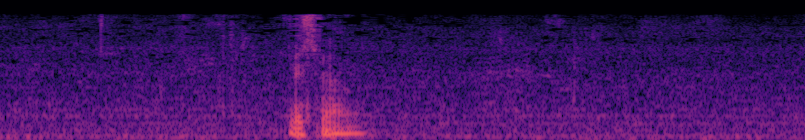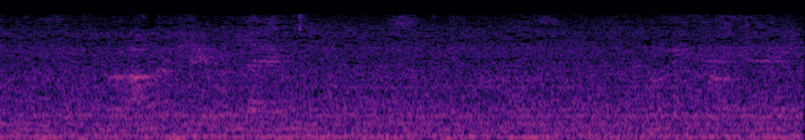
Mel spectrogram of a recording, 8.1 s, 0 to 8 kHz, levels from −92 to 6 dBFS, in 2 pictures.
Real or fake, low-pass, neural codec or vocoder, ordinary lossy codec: fake; 7.2 kHz; vocoder, 22.05 kHz, 80 mel bands, WaveNeXt; MP3, 24 kbps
